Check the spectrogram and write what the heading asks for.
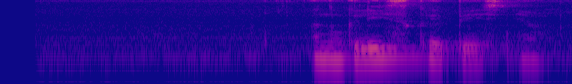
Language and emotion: Russian, neutral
